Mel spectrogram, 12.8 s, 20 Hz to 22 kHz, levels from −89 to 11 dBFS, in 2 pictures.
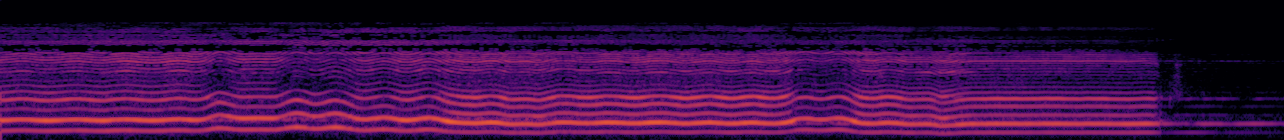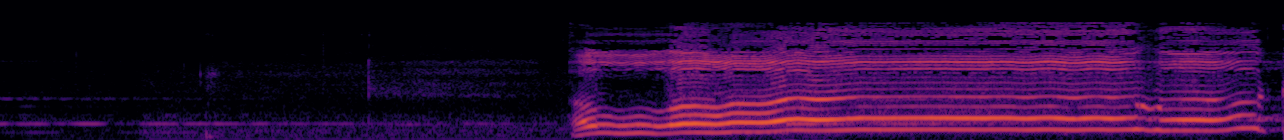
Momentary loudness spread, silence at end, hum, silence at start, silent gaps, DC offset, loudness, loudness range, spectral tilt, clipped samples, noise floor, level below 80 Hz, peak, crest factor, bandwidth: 8 LU; 0.05 s; none; 0 s; none; under 0.1%; -31 LUFS; 13 LU; -1.5 dB/octave; under 0.1%; -65 dBFS; -80 dBFS; -18 dBFS; 14 dB; 11.5 kHz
